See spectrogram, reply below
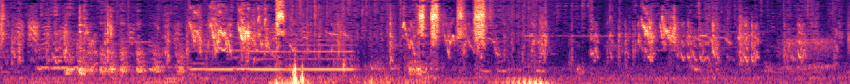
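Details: Budgerigars giving sparse high chirps and chattering notes, with a steady whistled tone and a couple of low thuds in the background.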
